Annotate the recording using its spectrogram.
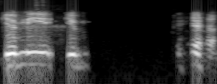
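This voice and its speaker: A man's voice: very high-pitched, creaky, no echo, low-quality recording. Man on clipping, glitchy digital audio. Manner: animated, halting restarts. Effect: clipping, glitchy robotic digital audio. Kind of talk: casual chat.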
